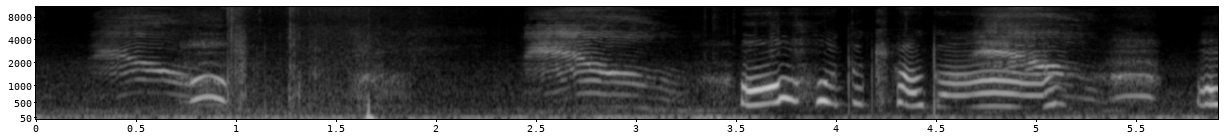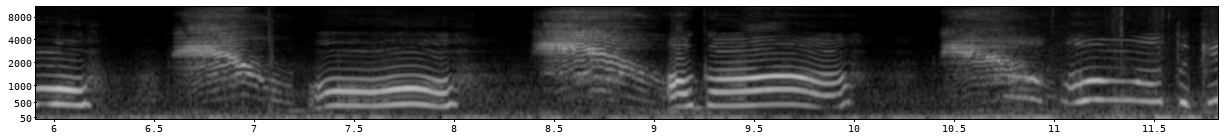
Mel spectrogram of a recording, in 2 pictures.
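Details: Stray kitten Petit mewing insistently, with about ten wavering, high-pitched meows in quick succession, each roughly half a second long, some rising and dipping. A woman's voice is heard softly among the calls.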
